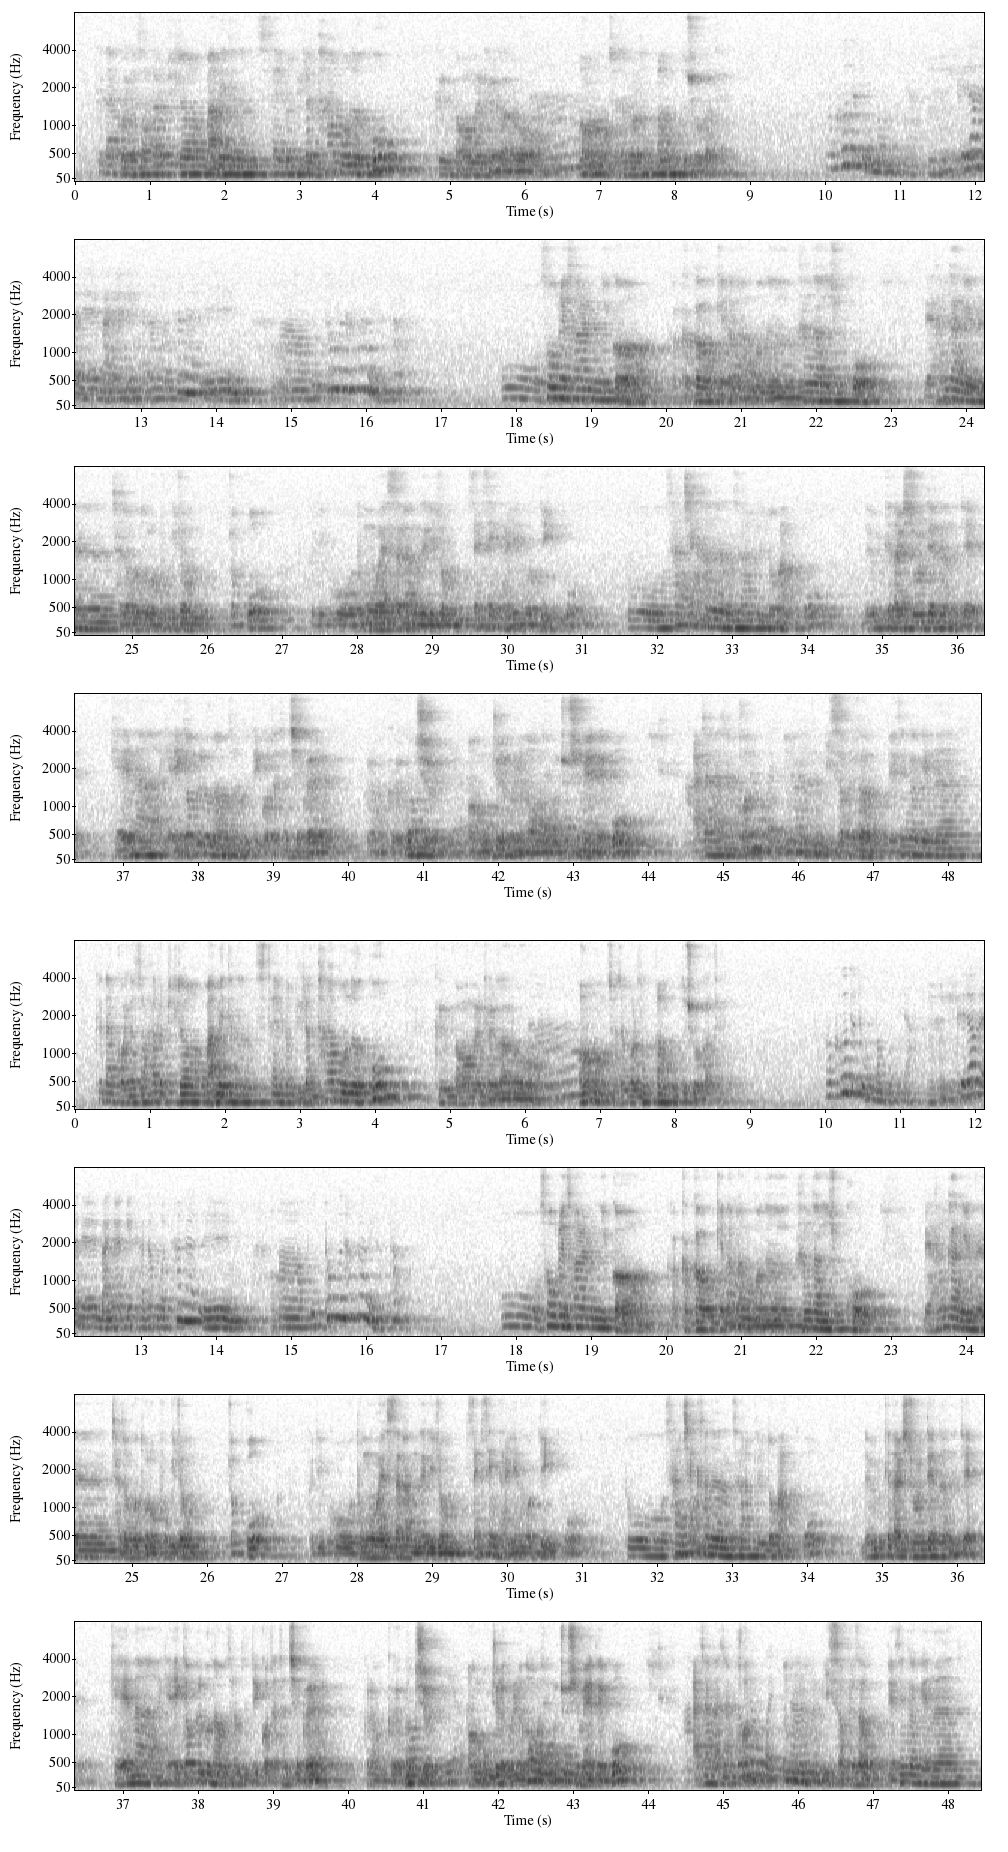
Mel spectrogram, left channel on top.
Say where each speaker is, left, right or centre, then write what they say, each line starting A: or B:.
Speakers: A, on the right; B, on the right.
A: 그 난 거기 가서 하루 빌려 마음에 드는 스타일로 빌려 타보고 그 경험을 결과로
B: 아,
A: 어 자전거를 선택하는 것도 좋을 것 같아.
B: 어, 그것도 좋은 방법이다.
A: 응, 응,
B: 그러면은 만약에
A: 응.
B: 자전거 타면은
A: 어, 어.
B: 아, 보통은 한강에서 타?
A: 뭐, 서울에 살니까 가, 가깝게 나가는
B: 어, 어,
A: 거는 한강이 좋고, 내 한강에는
B: 어,
A: 자전거 도로 폭이 좀 좁고, 그리고 동호회
B: 어,
A: 사람들이 좀 쌩쌩 달리는 것도 있고, 또 산책하는
B: 어, 어,
A: 사람들도 많고, 근데 이렇게 날씨 좋을 때는 이제 개나 이렇게 애견 끌고 나온 사람들도 있거든, 산책을. 그럼 그 목줄,
B: 어, 그치, 한강에는.
A: 어, 목줄에 걸려 넘어지는
B: 어, 어,
A: 거 조심해야
B: 어.
A: 되고,
B: 아,
A: 아장아장
B: 그런
A: 건,
B: 경우가 있구나.
A: 음, 있어. 그래서 내 생각에는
